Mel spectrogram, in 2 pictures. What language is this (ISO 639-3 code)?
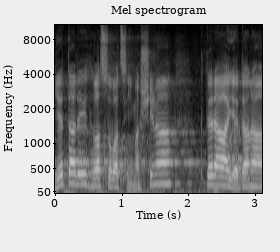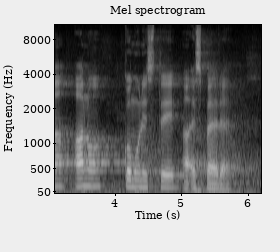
ces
